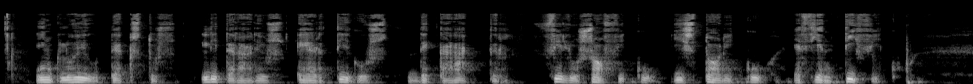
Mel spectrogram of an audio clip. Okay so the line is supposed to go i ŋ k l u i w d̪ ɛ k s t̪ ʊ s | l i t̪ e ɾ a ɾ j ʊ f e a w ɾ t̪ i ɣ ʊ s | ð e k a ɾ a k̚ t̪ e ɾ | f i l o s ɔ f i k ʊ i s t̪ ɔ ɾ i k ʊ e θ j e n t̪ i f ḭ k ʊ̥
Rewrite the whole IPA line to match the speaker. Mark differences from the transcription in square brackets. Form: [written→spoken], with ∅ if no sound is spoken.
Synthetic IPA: i ŋ k l u i w [d̪→t̪] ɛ k s t̪ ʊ s | l i t̪ e ɾ a ɾ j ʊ [f→s] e a [w→∅] ɾ t̪ i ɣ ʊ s | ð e k a ɾ a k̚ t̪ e ɾ | f i l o s ɔ f i k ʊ i s t̪ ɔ ɾ i k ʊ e θ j e n t̪ i f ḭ k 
